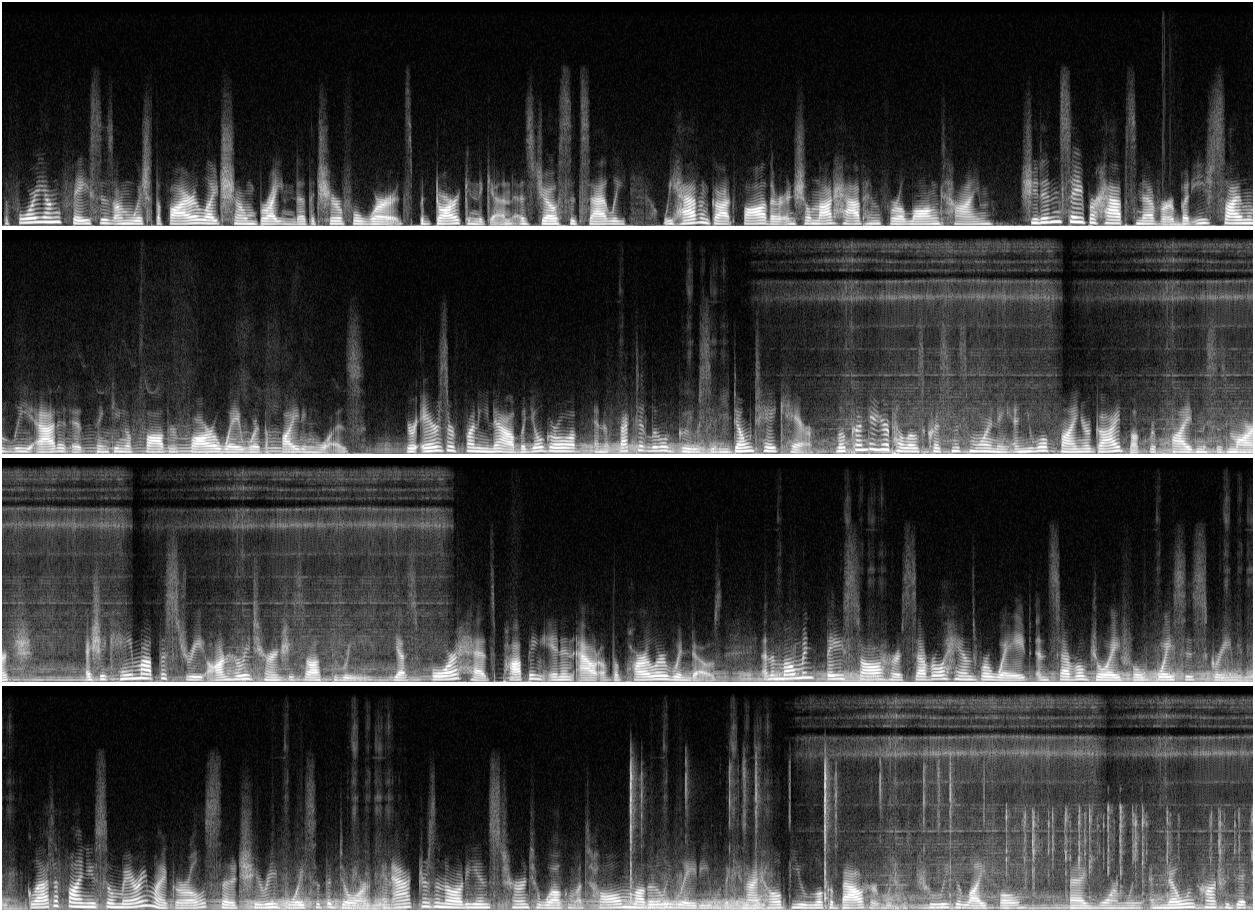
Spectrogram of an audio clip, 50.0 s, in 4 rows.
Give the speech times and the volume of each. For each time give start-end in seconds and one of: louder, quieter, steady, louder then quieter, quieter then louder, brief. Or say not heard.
0.0-50.0 steady.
